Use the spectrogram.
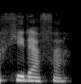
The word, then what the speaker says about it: jirafa: Por ejemplo, la palabra jirafa. En muchos idiomas la letra J suena diferente, pero en español tiene un sonido fuerte y diferente.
